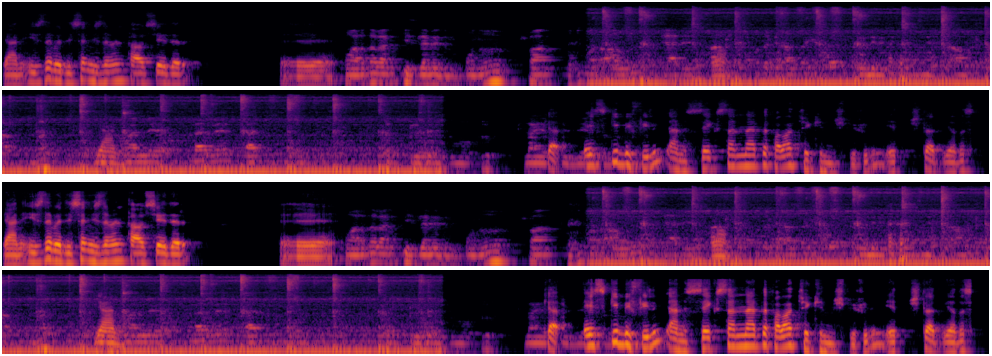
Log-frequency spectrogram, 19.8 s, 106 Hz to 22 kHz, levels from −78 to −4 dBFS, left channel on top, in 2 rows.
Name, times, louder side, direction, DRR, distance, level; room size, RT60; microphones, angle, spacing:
voice 1, 0.0-1.9 2.8-3.4 5.7-5.8 7.1-7.3 8.9-9.1 10.8-11.1 15.3-19.6, right 6 dB, 60° right, 0.4 m, -33 dB
voice 2, 3.4-10.4 10.8-13.4 13.7-14.8 15.1-16.0, left 1 dB, 85° left, 1.6 m, -45 dB
sound 1, 5.8-14.3, right 1 dB, 10° right, 0.9 m, -38 dB
sound 2, 6.2-6.3 7.7-8.4 9.9-10.0 10.5-10.6 10.9-11.0 12.3-13.0, right 4 dB, 45° right, 2.9 m, -47 dB
10.0 x 4.8 x 7.2 m
head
